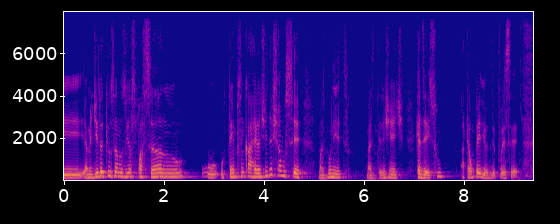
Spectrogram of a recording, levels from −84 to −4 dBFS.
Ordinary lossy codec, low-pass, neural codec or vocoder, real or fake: none; none; none; real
